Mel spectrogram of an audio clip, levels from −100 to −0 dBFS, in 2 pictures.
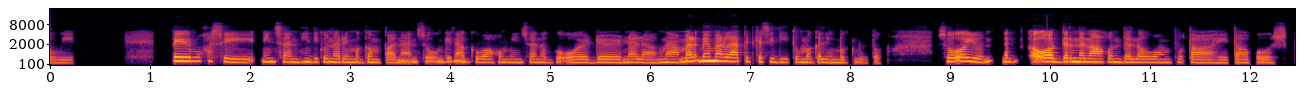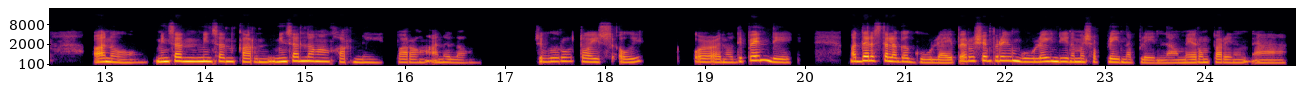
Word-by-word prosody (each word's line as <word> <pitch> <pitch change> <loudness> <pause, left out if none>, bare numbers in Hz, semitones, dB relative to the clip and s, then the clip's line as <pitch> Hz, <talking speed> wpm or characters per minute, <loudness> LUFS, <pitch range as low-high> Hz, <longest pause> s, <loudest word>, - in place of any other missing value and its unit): week. 165 -1 -12 0.9
Pero 260 -1 +7
kasi 210 -7 -3
minsan 220 -3 -3
hindi 210 0 -2
ko 215 - -2
na 205 - 0
rin 195 -1 -4
magampanan 185 +3 -5
so 240 0 -7
ang 235 - -5
ginagawa 215 -6 -4
ko 190 +1 -9
minsan 185 +1 -8
nag-o-order 185 +1 -3
na 190 - -2
lang 180 0 -4
na 190 +1 -1
ma, 240 +4 +5
may 270 +1 +9
malapit 235 -3 +5
kasi 220 -4 -5
dito 195 0 -7
magaling 185 -1 -4
magluto. 175 -2 -10 0.6
So 235 +1 +3
ayun, 240 0 +2
nag-o-order 225 -1 +5
na 220 - +6
lang 210 -1 +4
akong 205 -1 -2
dalawang 185 -1 -4
putahe 175 -3 -5
tapos, 170 - -7 0.5
ano 185 -3 -1
minsan, 240 +2 +6
minsan 235 -1 +3
kar 210 -1 -2
minsan 235 +5 +2
lang 255 - +2
ang 235 0 -2
karne 185 -3 -8
parang 185 -1 -5
ano 190 0 -6
lang, 170 -1 -13 0.7
siguro 230 +2 -4
twice 215 -6 -4
a - - -2
week 220 +7 -5 0.5
or 205 - -1
ano 190 -1 -3
depende. 230 -8 +2 0.6
Madalas 285 +3 +6
talaga 235 -4 +2
gulay 175 -3 -4
pero 270 - 0
siyempre 280 0 +1
'yong 275 - +6
gulay 215 +3 -1
hindi 230 -2 +4
naman 215 0 0
siya 205 - -7
plain 195 -4 -2
na 175 - -15
plain 160 -2 -8
lang 165 0 -8
meron 180 +2 -3
pa 185 -2 -2
rin, 175 +4 -8
ah, 165 0 -8
200 Hz, 170 wpm, -22 LUFS, 185-235 Hz, 0.9 s, may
